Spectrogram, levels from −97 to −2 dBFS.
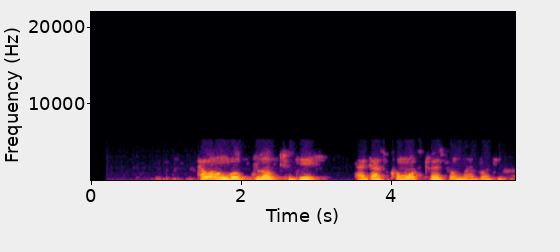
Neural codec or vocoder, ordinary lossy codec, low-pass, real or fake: vocoder, 22.05 kHz, 80 mel bands, Vocos; none; 5.4 kHz; fake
